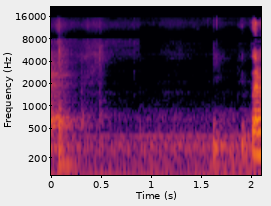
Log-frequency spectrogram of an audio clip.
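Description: Quiet room tone with a steady low hum, and a faint tap near the end as the plastic lid of a mixer-grinder jar is handled.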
